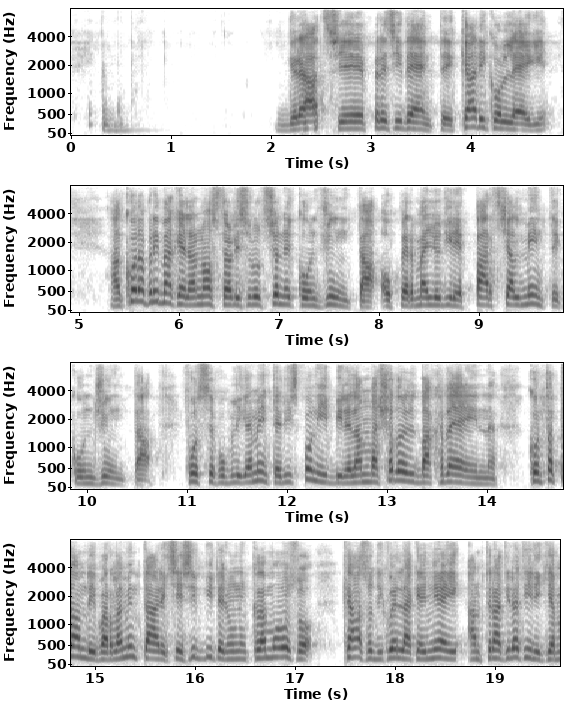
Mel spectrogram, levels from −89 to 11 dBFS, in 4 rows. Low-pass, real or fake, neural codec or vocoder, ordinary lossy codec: none; fake; codec, 16 kHz, 4.8 kbps, FACodec; none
